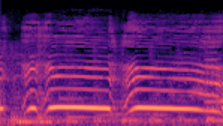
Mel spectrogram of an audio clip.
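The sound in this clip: A human voice imitates a rooster crowing, giving two long crows in a row, each opening with a quick rising yelp and then holding a loud, bright, nasal tone before trailing off.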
